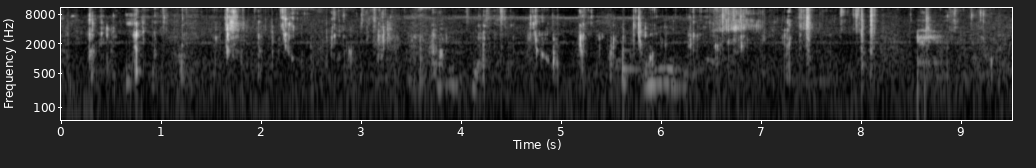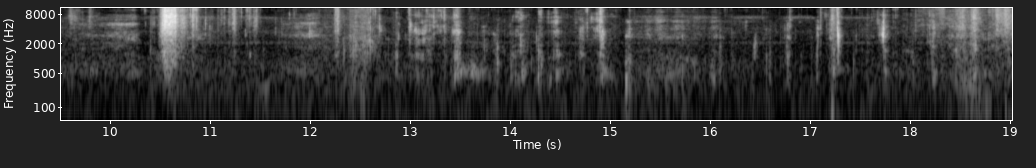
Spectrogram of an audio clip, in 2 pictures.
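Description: Close-miked chewing and wet mouth clicks of someone eating luchi with chicken curry by hand, in scattered irregular bursts. One louder sudden noise comes about ten and a half seconds in.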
